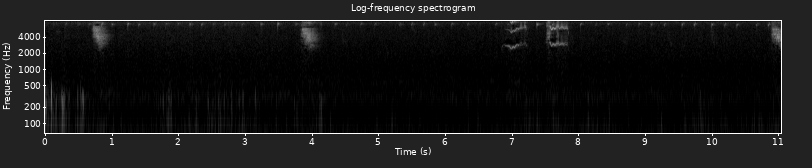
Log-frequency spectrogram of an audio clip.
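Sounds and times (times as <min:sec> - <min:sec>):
high bird chirps: 0:06.8 - 0:07.9.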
